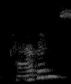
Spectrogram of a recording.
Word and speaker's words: paraben: mentioned or par parab parabens parabens we're saying it wrong you could help us out it's paraben it looks we see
